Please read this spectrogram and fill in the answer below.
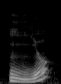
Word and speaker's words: io: Donc pour dire je, on va dire io, avec un i long.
